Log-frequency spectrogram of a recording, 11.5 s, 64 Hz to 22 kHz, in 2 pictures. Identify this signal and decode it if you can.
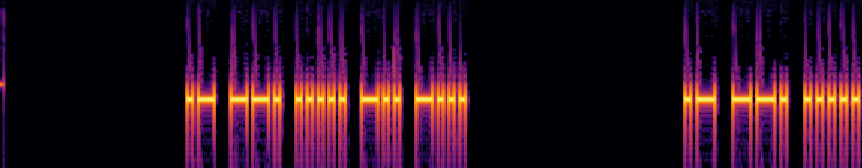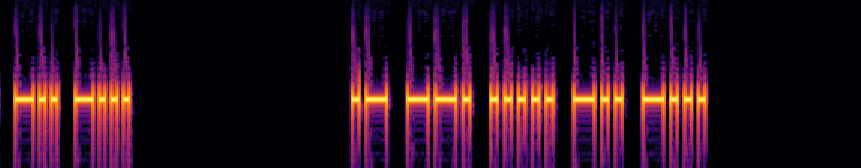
Morse code, heard as a keyed tone, about 31 wpm, 700 Hz. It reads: AG5DB AG5DB AG5DB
